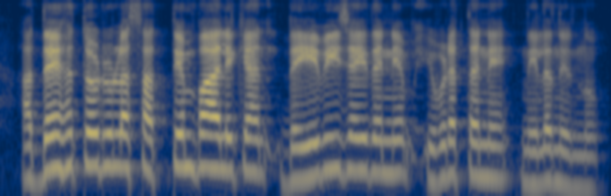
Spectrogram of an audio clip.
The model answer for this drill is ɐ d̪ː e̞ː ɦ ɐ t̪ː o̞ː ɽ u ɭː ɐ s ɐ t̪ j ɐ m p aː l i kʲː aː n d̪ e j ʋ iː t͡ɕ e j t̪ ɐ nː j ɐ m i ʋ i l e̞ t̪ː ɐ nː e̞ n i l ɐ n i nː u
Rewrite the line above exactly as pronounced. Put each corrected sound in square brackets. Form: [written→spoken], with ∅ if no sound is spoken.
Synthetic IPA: ɐ d̪ː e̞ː ɦ ɐ t̪ː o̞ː ɽ u ɭː ɐ s ɐ t̪ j ɐ m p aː l i kʲː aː n d̪ e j ʋ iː t͡ɕ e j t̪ ɐ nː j ɐ m i ʋ i [l→ɽ] e̞ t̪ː ɐ nː e̞ n i l ɐ n i nː u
